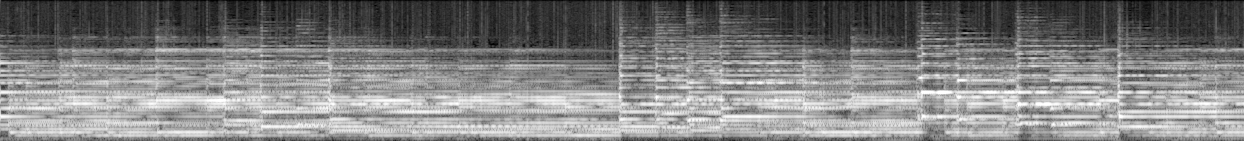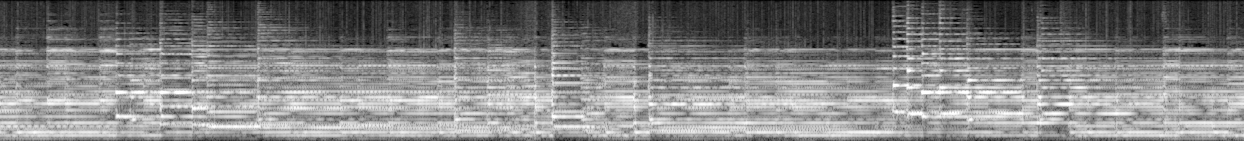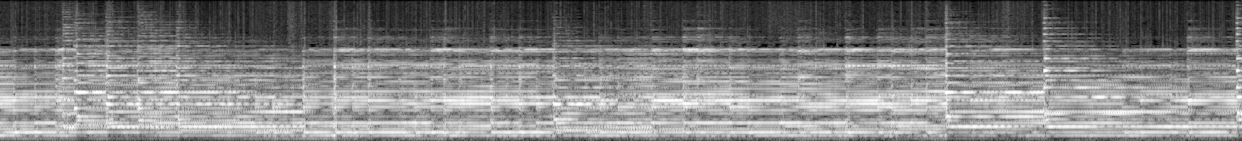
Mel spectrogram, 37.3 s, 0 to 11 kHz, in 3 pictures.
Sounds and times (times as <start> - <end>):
Music: 0.0 - 37.3.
